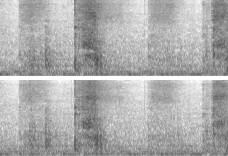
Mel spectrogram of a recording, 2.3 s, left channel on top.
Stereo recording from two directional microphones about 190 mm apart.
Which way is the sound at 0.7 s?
Centre (ahead or behind).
